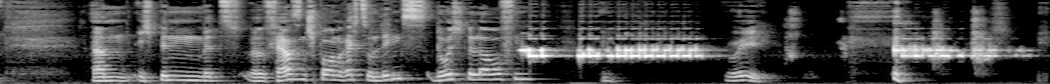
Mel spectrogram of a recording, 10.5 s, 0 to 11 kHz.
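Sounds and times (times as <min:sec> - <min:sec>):
speech: 0:01.0 - 0:06.2, 0:07.3 - 0:08.0, 0:09.0 - 0:09.2
telephone ringing with bright electronic warbling ringtone: 0:05.2 - 0:07.3, 0:09.0 - 0:10.4.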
